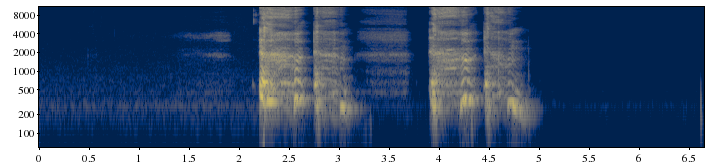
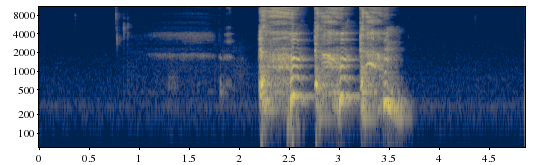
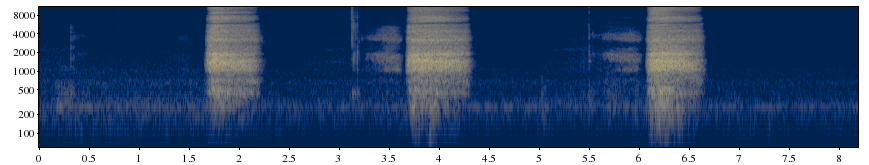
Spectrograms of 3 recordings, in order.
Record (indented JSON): {
  "cough_length": "6.7 s",
  "cough_amplitude": 32671,
  "cough_signal_mean_std_ratio": 0.32,
  "three_cough_length": "4.9 s",
  "three_cough_amplitude": 32768,
  "three_cough_signal_mean_std_ratio": 0.39,
  "exhalation_length": "8.2 s",
  "exhalation_amplitude": 15387,
  "exhalation_signal_mean_std_ratio": 0.36,
  "survey_phase": "alpha (2021-03-01 to 2021-08-12)",
  "age": "18-44",
  "gender": "Female",
  "wearing_mask": "No",
  "symptom_cough_any": true,
  "symptom_onset": "12 days",
  "smoker_status": "Ex-smoker",
  "respiratory_condition_asthma": true,
  "respiratory_condition_other": false,
  "recruitment_source": "REACT",
  "submission_delay": "1 day",
  "covid_test_result": "Negative",
  "covid_test_method": "RT-qPCR"
}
